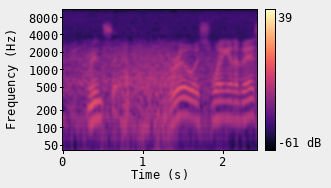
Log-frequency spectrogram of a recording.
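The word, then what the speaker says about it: Wrincik: No, it was actually W-R-I-N-C-I-K. Can't read that but far. Pronounced Rinsick.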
